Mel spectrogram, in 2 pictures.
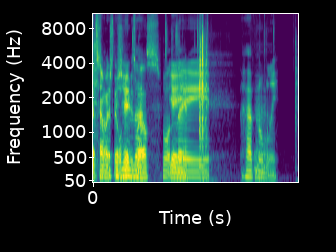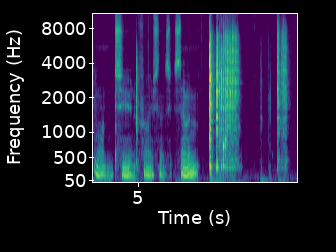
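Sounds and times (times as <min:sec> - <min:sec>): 
speech: 0:00.0 - 0:06.3
two six-sided dice clattering across a hard tabletop: 0:06.4 - 0:08.1.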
